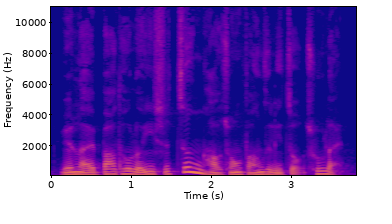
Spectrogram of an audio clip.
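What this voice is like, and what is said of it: Hushed, quiet spoken line. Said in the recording (Chinese): “Figaro 突然小声地对公爵说”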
